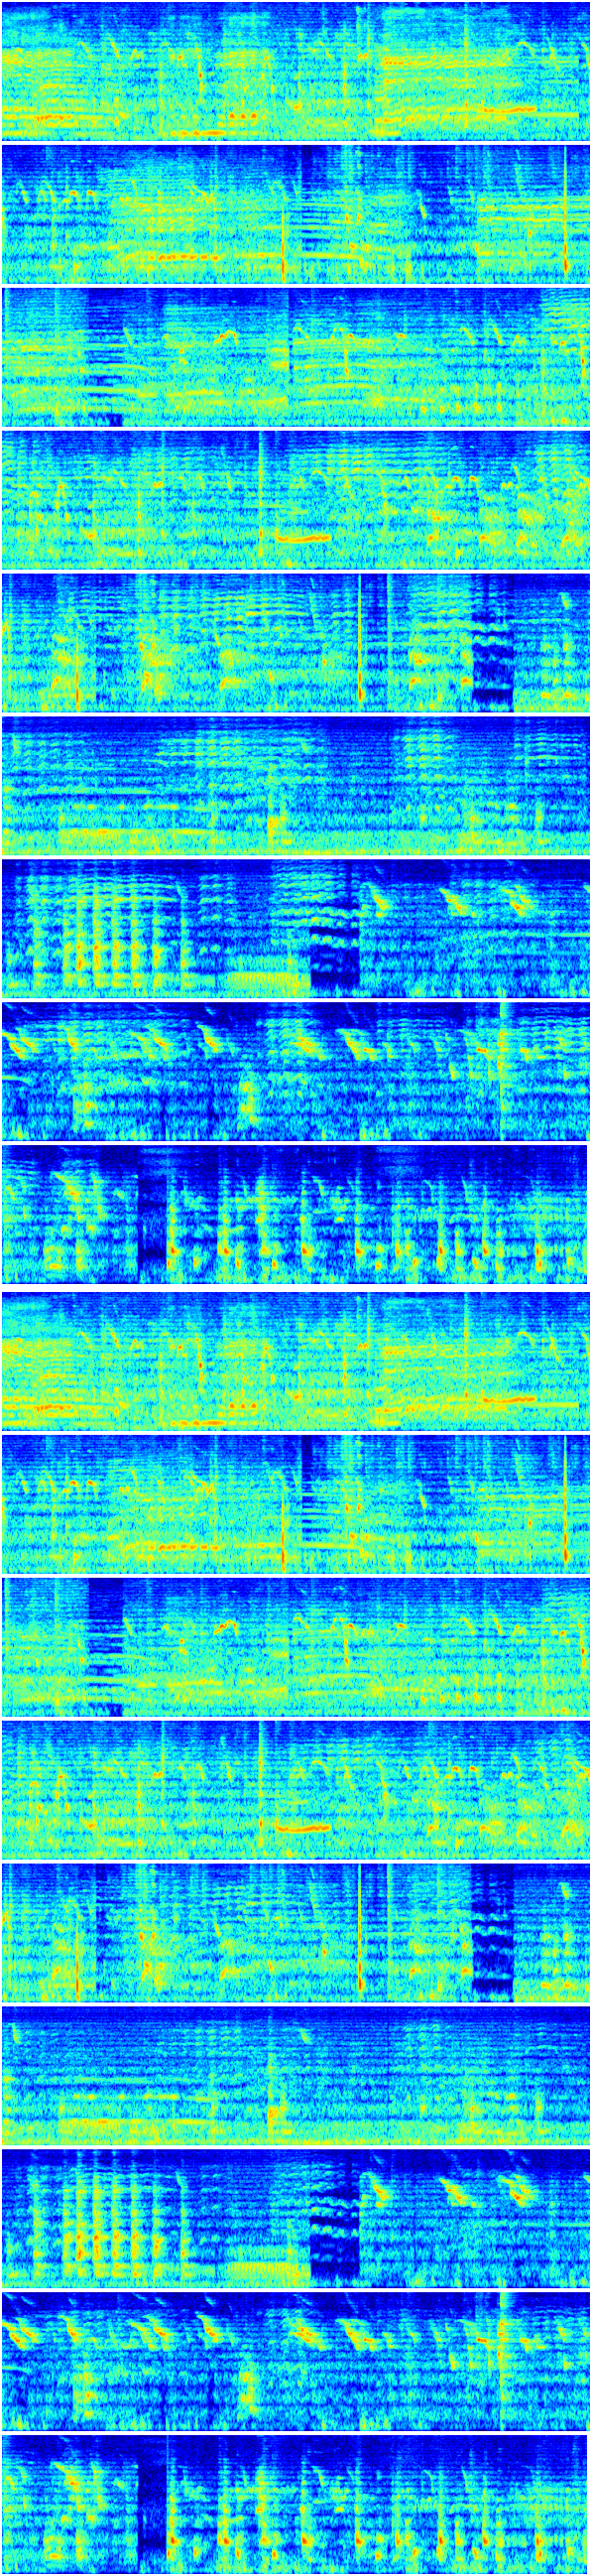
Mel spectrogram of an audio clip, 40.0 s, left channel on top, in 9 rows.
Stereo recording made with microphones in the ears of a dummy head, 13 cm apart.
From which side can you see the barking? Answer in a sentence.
You can hear the barking on the left.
